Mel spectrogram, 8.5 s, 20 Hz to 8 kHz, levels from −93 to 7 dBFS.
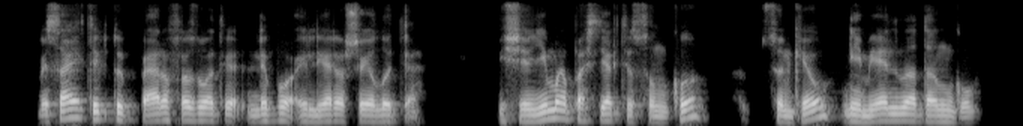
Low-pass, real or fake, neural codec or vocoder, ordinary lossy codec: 7.2 kHz; fake; codec, 16 kHz, 4 kbps, X-Codec, HuBERT features, trained on LibriSpeech; Opus, 64 kbps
